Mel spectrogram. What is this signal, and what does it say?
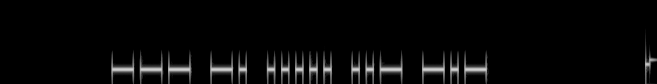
Morse code, heard as a keyed tone, about 17 wpm, 700 Hz. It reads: ON5UK
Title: Call Signs - 17wpm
